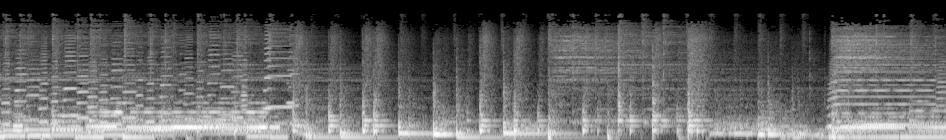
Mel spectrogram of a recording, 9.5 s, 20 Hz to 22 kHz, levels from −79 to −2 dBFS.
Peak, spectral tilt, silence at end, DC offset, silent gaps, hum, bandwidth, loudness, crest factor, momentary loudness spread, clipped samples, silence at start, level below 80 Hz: 0 dBFS; -6.5 dB/octave; 0 s; under 0.1%; none; none; 15.5 kHz; -12 LUFS; 10 dB; 9 LU; under 0.1%; 0 s; -26 dBFS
